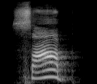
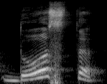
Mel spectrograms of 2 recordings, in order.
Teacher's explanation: जो जीभ है वो दांतों को स्पर्श करेगी, दांतों को छुएगी, तो ये हो गया दंत स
